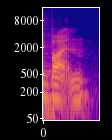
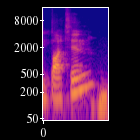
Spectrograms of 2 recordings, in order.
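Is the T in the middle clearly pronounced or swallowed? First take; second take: swallowed; pronounced. First: The middle T is swallowed, not released. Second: The middle T is clearly pronounced. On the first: "my T's" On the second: "I don't say button"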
